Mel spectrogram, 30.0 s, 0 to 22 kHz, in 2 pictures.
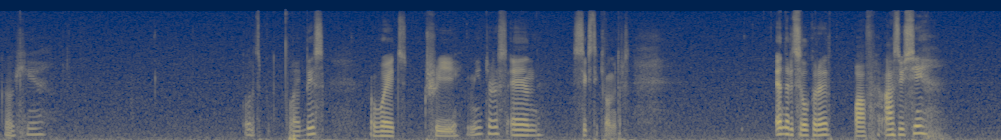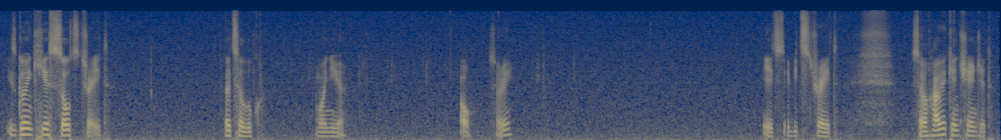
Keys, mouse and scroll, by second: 17.6 drag.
